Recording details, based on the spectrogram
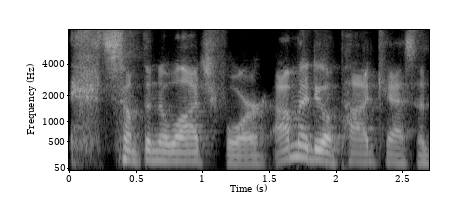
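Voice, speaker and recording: Against a quiet background, a man with an unremarkable speaking voice talks at a moderate pace with ordinary pitch variation. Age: 50s. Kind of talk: podcast monologue.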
